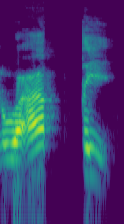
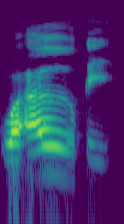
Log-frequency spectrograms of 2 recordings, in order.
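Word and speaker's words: وألق: Jadi bukan wa aqi tapi izhar wa alqi.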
